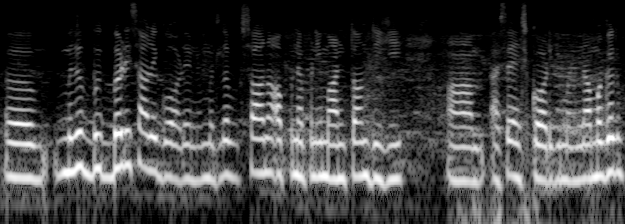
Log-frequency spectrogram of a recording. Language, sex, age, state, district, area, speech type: Dogri, female, 18-30, Jammu and Kashmir, Udhampur, rural, spontaneous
